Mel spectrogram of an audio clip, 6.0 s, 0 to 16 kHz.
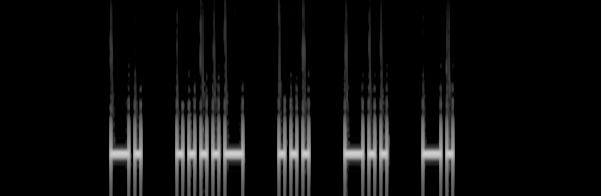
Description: Morse code, heard as a keyed tone, about 20 wpm, spaced as for 15 wpm, 700 Hz. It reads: N4SDN
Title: 076 Lesson 13g - Letter L - Call Signs 20wpm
